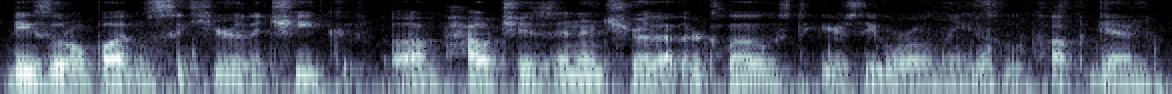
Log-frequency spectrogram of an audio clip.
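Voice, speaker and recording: A man's voice: mid-range voice, little pitch movement, moderate pace, vocal fry. A man giving a casual, hands-on product review, a little tentative in how he puts things. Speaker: gas mask reviewer. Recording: noisy amateur video.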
